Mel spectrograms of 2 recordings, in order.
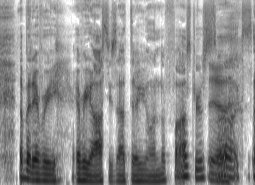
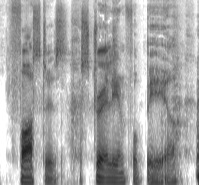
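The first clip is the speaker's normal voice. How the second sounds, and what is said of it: Put-on Australian accent. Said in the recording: “I tried to do an Australian accent. I can't do it. ... That's pretty good.”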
